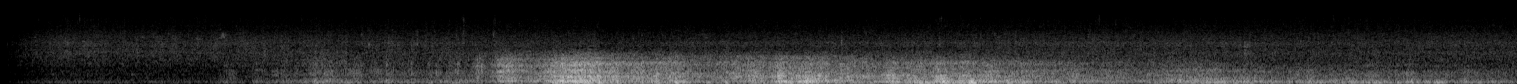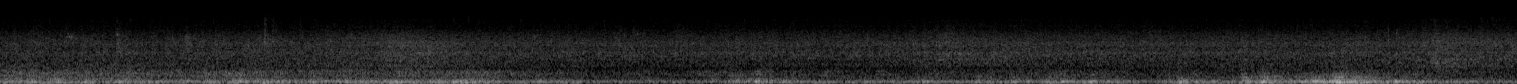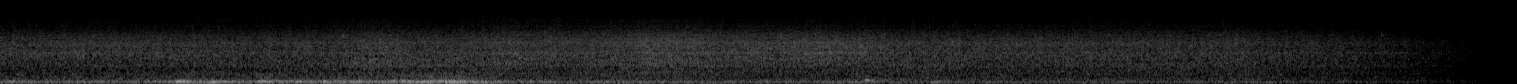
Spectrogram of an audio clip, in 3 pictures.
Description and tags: Single Thunder Clap
Amazing- a single and long clap of thunder during a summer thunderstorm.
